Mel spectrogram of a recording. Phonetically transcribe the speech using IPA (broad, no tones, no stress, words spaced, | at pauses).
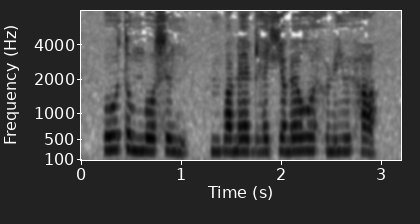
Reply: oto ŋosøɲ | mbɑɳɛɖʱɛç ɑɳœʁʷɛ huɳjʉhɑ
